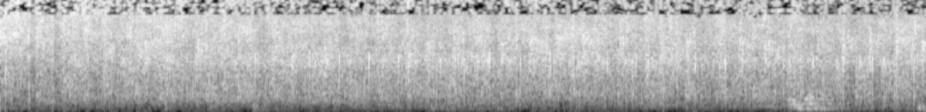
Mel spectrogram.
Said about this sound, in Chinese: 你看看呢，人不多，但是我听这个掌声就是几千人的掌声。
